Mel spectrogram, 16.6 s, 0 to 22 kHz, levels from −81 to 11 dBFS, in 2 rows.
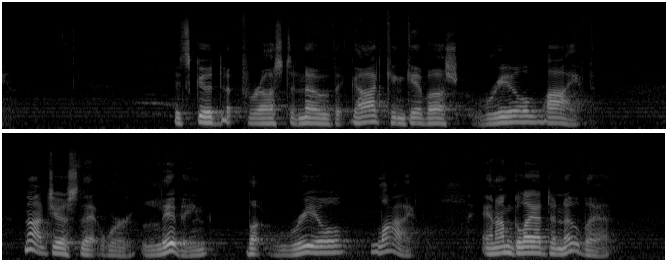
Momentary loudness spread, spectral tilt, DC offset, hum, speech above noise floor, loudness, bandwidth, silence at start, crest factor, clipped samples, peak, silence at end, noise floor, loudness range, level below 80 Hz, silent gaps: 17 LU; -6.5 dB/octave; under 0.1%; none; 32 dB; -36 LUFS; 17.5 kHz; 0 s; 22 dB; under 0.1%; -16 dBFS; 0.65 s; -67 dBFS; 4 LU; -80 dBFS; none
